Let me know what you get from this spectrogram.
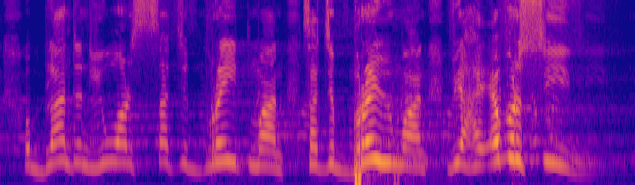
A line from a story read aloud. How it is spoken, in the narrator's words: people gathered around him, praising him, shouting, saying that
